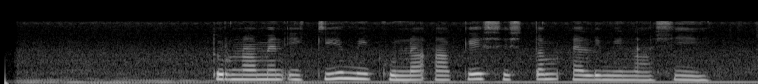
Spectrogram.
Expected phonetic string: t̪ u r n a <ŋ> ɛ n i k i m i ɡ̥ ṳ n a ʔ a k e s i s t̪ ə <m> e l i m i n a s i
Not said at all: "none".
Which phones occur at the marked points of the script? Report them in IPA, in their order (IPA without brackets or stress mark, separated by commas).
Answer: m, m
